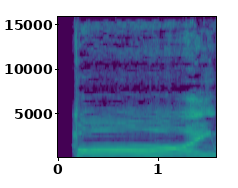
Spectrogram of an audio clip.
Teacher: Vai da vogal, que é o som forte, para o som fraco da semivogal. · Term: Ditongo decrescente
